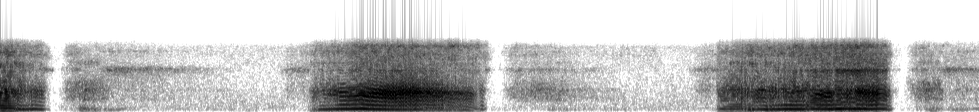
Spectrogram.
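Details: Adult man (husband) snoring badly in sleep: loud, harsh snores on each breath in, softer breaths out, about six breaths a minute in a quiet room.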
